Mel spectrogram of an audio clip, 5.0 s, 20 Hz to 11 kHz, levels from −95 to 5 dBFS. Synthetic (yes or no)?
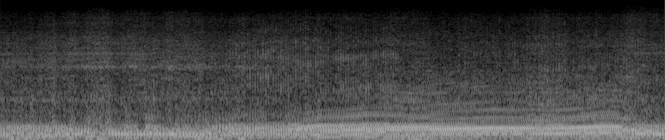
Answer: no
